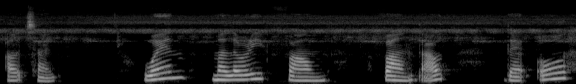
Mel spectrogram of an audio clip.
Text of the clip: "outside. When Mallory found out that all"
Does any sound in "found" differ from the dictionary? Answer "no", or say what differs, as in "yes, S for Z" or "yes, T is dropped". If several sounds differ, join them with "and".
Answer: no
